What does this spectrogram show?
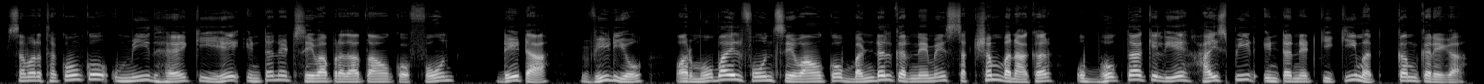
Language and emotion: Hindi, neutral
